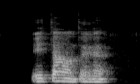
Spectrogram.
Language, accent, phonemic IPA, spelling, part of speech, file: French, Canada, /e.tɑ̃.dʁɛ/, étendrais, verb, LL-Q150 (fra)-étendrais.wav
- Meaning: first/second-person singular conditional of étendre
